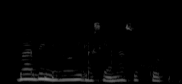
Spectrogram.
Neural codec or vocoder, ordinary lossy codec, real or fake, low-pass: vocoder, 24 kHz, 100 mel bands, Vocos; none; fake; 7.2 kHz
